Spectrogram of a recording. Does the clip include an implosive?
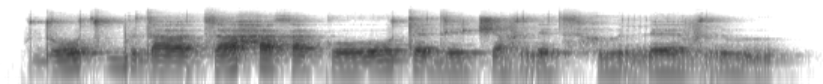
no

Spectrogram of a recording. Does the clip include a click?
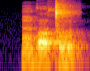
yes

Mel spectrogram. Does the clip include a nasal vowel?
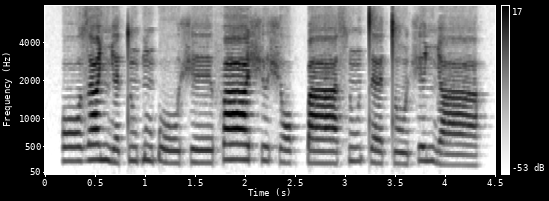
yes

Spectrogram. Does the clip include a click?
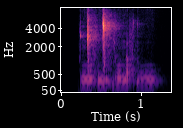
yes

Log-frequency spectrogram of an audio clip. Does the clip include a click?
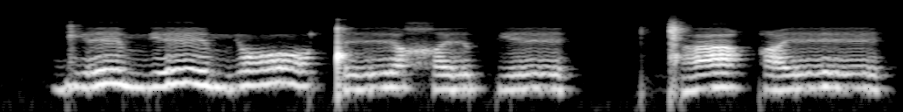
yes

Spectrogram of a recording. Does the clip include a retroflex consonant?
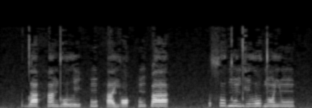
no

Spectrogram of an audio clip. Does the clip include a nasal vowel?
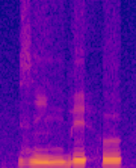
yes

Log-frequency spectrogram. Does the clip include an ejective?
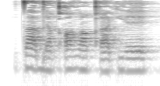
yes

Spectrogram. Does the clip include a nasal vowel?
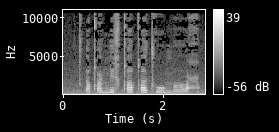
no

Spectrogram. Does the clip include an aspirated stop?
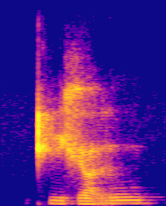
yes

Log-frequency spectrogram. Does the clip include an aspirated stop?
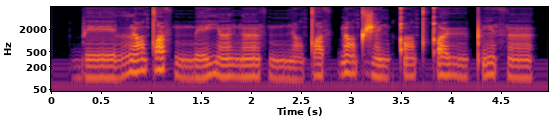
no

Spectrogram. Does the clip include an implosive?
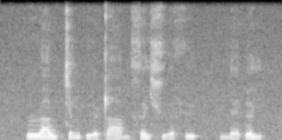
yes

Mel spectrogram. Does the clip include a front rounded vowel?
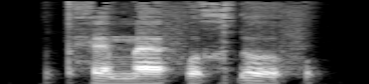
no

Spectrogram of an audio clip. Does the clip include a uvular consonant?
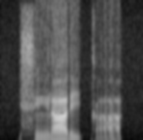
no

